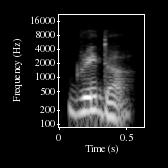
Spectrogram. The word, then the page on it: grader: Indian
